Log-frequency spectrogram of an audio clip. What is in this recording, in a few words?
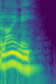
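"blimey", British English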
